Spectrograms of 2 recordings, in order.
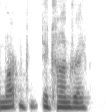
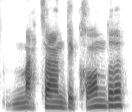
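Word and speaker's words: Martin de Candre: So that's the only thing I would get in the way of shave soap would be Martin DeCondre. Is that, did I pronounce that right? Am I recalling that correctly? – My French is not brilliant, but I think it's Martin DeCondre.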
